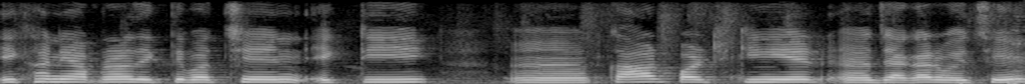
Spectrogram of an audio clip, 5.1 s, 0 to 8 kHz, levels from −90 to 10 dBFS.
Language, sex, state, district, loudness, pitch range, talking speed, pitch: Bengali, female, West Bengal, Kolkata, -20 LUFS, 220-240 Hz, 130 wpm, 235 Hz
